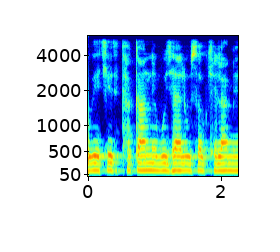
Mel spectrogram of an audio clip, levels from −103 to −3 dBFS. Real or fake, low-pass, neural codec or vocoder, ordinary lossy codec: fake; 5.4 kHz; autoencoder, 48 kHz, 128 numbers a frame, DAC-VAE, trained on Japanese speech; none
